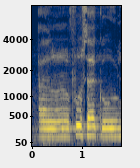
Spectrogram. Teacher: میم اور نون دونوں میں، میم میں غنہ ہوگا اور نون میں اخفا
